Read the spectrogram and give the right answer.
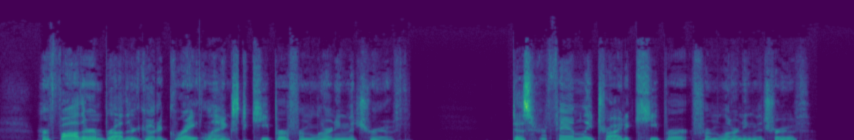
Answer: Yes, her family goes to great lengths to keep her from learning the truth.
